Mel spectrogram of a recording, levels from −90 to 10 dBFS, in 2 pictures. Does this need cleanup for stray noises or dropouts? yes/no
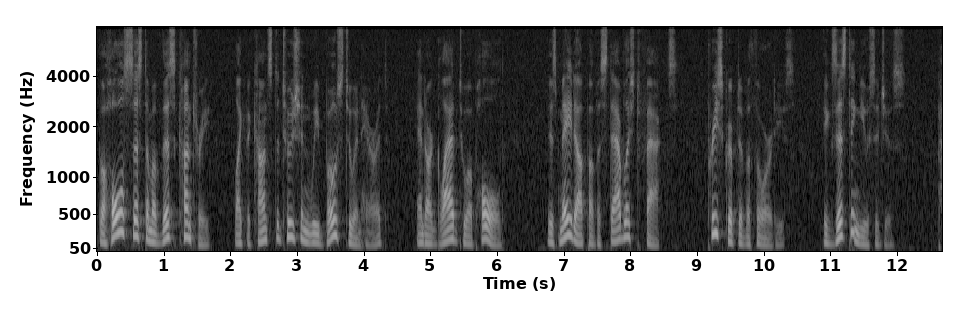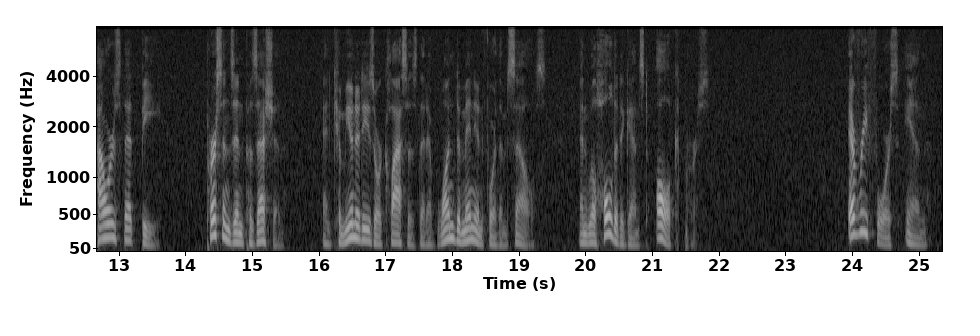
yes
